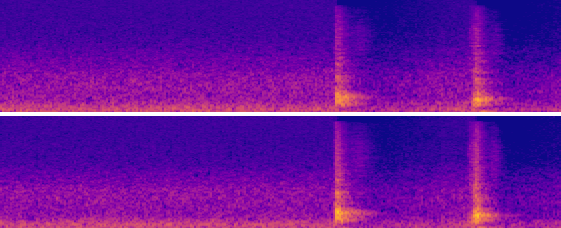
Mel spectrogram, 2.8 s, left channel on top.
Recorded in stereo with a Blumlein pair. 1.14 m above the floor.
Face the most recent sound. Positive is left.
turn(degrees=-20)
